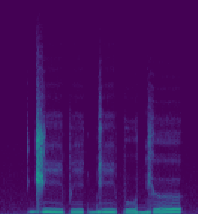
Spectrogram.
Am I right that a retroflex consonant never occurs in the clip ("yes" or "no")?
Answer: yes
